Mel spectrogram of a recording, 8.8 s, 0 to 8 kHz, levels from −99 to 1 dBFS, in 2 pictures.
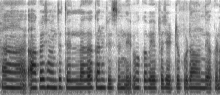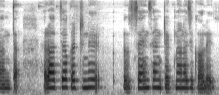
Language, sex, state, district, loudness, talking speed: Telugu, female, Andhra Pradesh, Sri Satya Sai, -16 LUFS, 115 wpm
